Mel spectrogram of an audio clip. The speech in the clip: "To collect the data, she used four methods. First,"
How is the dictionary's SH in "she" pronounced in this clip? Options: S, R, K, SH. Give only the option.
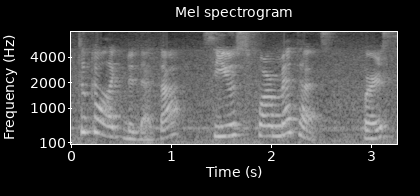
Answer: S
